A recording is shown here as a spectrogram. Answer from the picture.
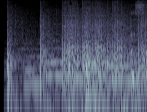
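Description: Fireworks crackling and popping, a sound effect mixed with music that holds steady notes and steps between them; it starts abruptly right at the beginning.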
